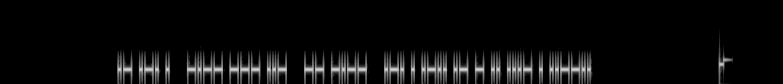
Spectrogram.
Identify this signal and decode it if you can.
Morse code, heard as a keyed tone, about 44 wpm, 700 Hz. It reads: ARE YOU MY RELATIVE?
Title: Sentences from Top 1400 Words 45wpm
